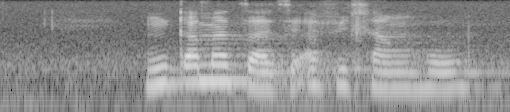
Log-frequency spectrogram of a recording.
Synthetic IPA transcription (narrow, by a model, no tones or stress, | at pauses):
ŋ̩kʼamat͡sʼat͡sʰʼiʔafiɬʰaŋ̩ɦʊ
